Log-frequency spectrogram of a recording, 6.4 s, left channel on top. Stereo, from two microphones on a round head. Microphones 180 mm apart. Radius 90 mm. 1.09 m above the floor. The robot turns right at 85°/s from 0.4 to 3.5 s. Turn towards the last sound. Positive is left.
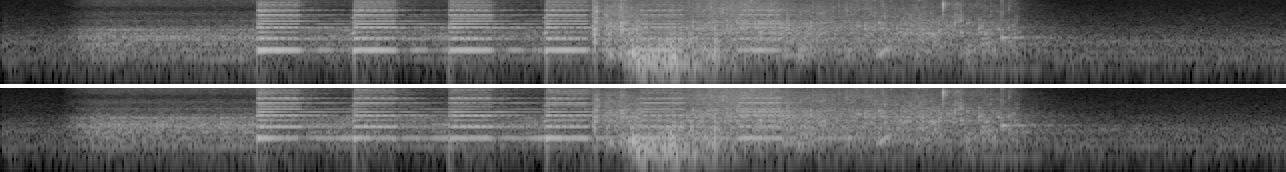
turn(degrees=180)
